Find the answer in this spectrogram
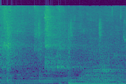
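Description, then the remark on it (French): Water drips and trickles in a small cave cavity along an underground river in Wallonia, Belgium, with scattered wet plinks over a steady low rush of icy flowing water, fairly quiet. “Là, on rentre vraiment dans la partie euh, rivière, je sais pas comment dire, mais on voit plus les caves qu'il y avait autour et tout autour, on est vraiment dans un petit truc, euh, petite cavité.”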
